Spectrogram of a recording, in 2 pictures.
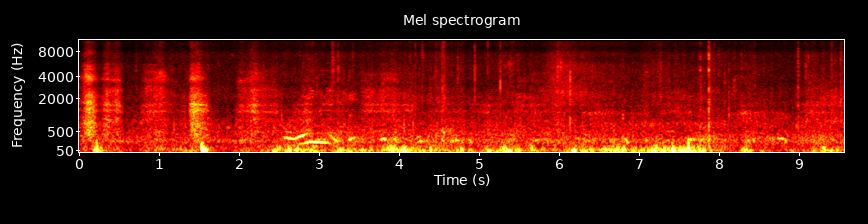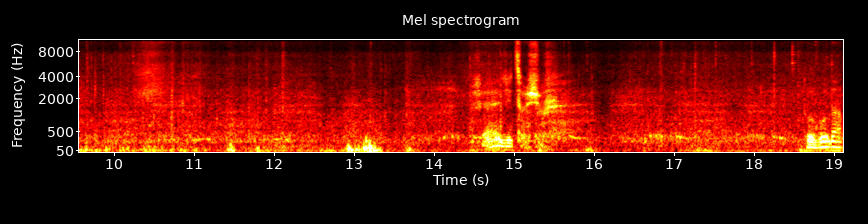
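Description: Budapest tumbler pigeons in a loft give soft, low cooing calls, scattered and fairly faint, with quiet human voices and rustling in the background.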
